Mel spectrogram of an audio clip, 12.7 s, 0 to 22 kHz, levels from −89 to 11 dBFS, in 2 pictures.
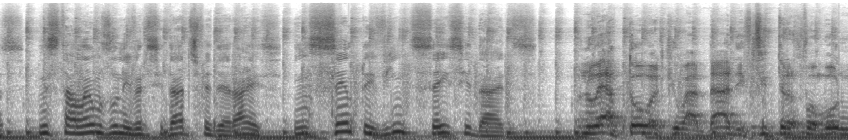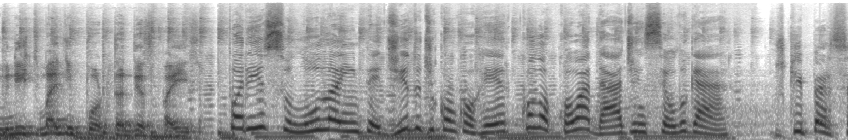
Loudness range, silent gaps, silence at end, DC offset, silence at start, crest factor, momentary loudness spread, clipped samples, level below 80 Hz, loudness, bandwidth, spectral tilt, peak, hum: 2 LU; none; 0 s; 0.6%; 0 s; 12 dB; 5 LU; under 0.1%; -24 dBFS; -12 LUFS; over 20 kHz; -5 dB/octave; 0 dBFS; none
